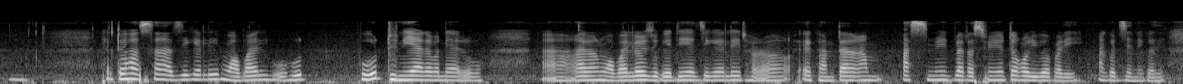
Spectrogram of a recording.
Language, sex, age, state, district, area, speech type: Assamese, female, 45-60, Assam, Nalbari, rural, spontaneous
